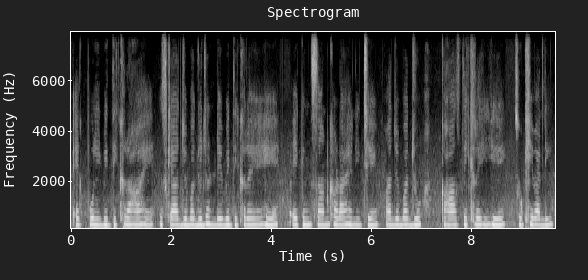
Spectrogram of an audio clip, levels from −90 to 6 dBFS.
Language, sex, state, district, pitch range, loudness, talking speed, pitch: Hindi, female, Bihar, Saran, 260-270 Hz, -13 LUFS, 165 wpm, 265 Hz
